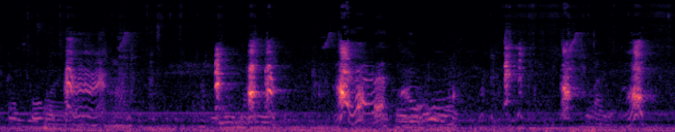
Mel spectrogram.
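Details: Puppies playing together, giving short bright yips and barks in scattered bursts roughly every second, some with whining tails, over a low steady hum and a faint background voice.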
